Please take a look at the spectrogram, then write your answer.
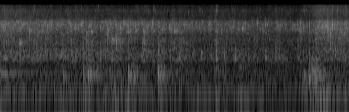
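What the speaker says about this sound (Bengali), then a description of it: "পেঁয়াজটা আমি হালকা ফ্রাই করে নেব।" Onions frying lightly in a pan during a paneer and jeera rice cooking session: a steady, close, continuous sizzle and crackle with occasional soft stirring scrapes, no voices.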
